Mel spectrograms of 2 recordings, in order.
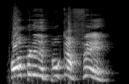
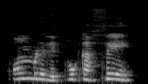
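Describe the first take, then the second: First: High, very loud shouted rebuke; grito de exclamación. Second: Said in the usual way. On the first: Shown as a demonstration. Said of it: "con grito". (exclamación a gritos) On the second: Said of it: "son con signos de exclamación".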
